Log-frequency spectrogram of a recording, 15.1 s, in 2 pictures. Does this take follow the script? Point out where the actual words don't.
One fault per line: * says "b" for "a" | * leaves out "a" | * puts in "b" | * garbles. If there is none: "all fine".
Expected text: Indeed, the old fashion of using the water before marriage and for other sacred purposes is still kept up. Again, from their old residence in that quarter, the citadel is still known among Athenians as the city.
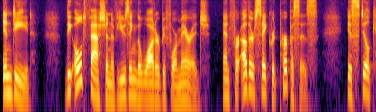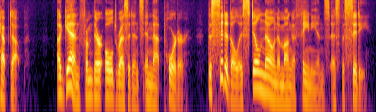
* says "porter" for "quarter"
